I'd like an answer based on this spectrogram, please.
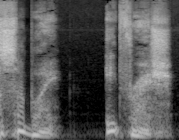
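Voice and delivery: very low, weighty ad tagline; grave brand voiceover; serious voiceover. Shown as a demonstration. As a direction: drop deep and pause between phrases. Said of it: "I can do the serious voice".

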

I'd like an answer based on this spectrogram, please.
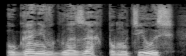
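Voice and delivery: usual speaking voice

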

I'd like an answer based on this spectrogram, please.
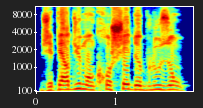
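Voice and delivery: usual speaking voice

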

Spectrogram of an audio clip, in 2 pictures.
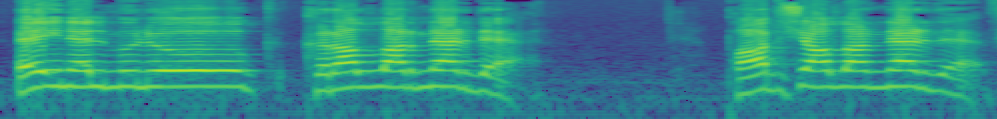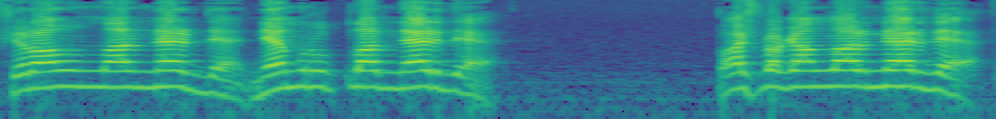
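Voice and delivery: commanding divine challenge in a sustained chant-like cry; solemn preaching proclamation. Acted. Proclaims God's questions to the dead.

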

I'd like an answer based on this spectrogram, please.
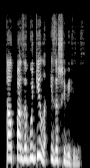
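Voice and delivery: usual speaking voice

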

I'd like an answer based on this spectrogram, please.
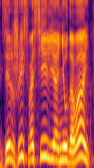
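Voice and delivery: подбадривая; loud encouragement. Acted. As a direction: egg him on from the ice. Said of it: "подбадривает".

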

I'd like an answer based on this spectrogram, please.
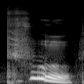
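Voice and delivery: high, drawn-out shrewish cry; quarrelsome retort. A narrator's reading. Peasant woman snapping at the friend of nations, quarrelsome. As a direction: spit it back in a high, cross voice. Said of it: "сварливо крикнула пейзанка".

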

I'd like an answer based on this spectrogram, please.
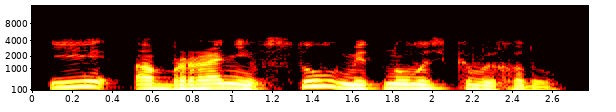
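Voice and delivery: plain reading voice

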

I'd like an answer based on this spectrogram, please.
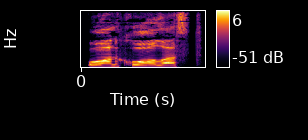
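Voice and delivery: high, slow, thrilled chorus of ladies; crying out together. A narrator's reading. Ladies repeating the news, high drawn-out excited cry. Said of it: "закричали они все разом".

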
